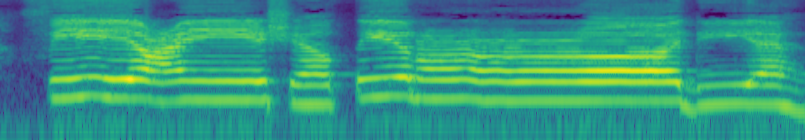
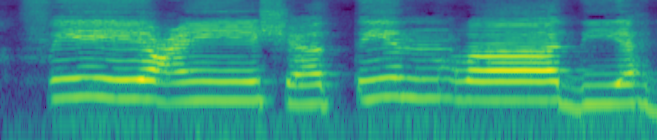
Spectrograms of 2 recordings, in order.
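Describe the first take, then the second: First: The merged sound is held with a nasal hum. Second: The n is pronounced clearly before the r. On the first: "jangan ditahan, harus dimasukkan saja" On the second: "dibaca izhar juga salah ya"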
